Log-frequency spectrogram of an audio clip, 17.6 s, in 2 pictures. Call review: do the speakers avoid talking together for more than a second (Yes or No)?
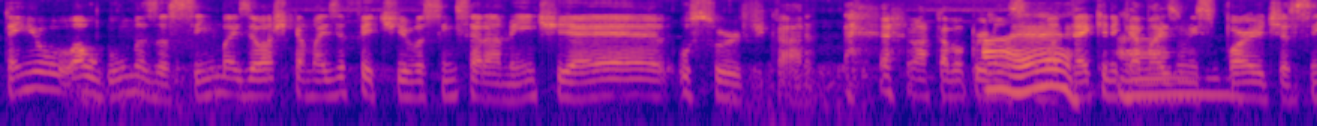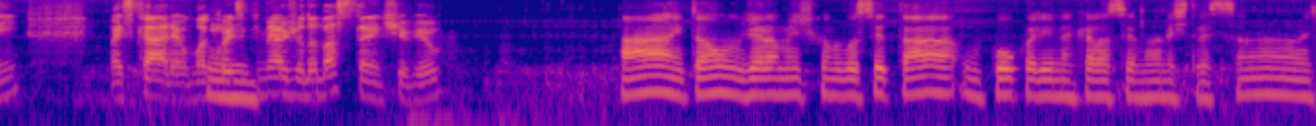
No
